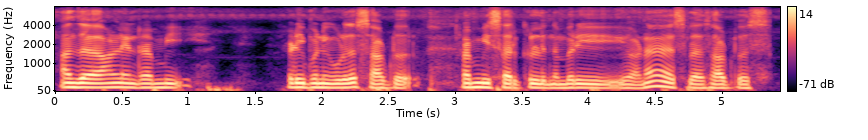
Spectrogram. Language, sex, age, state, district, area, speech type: Tamil, male, 18-30, Tamil Nadu, Tiruchirappalli, rural, spontaneous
